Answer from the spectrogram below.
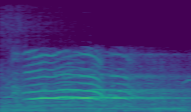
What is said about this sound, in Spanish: Todos se paralizaron y buscaron el origen de aquel grito. Nadie sabía quién había gritado y no se veía a ningún niño asustado o llorando. De pronto, se escuchó nuevamente el grito desesperado de un niño.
